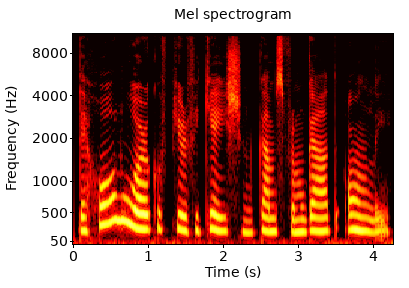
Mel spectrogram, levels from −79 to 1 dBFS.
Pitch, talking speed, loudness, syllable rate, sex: 235 Hz, 125 wpm, -18 LUFS, 4.1 syllables/s, female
